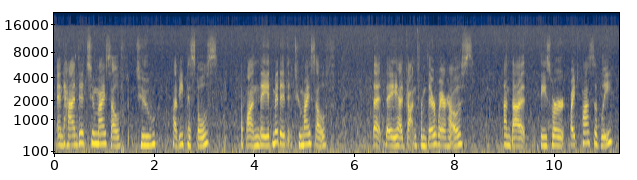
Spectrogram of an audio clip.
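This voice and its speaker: A woman plays a police officer giving testimony in a roleplay courtroom, using stiff, formal police-report wording. Her voice sits fairly high. Clear noise runs under a game voice-chat recording. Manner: formal police-report phrasing, leans on "basically" and "myself".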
